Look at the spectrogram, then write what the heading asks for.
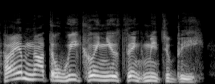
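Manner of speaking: high, loud defiance; defiant. Acted. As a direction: throw off the master's chains. Rebel defies former master.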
